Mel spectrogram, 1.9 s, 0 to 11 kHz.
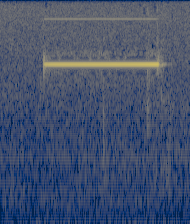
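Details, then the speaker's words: Old multimeter being repaired after 1,500 V was run through it, continuity test of its piezo buzzer: one clean high-pitched steady beep about a second long, no crackle or dropout; buzzer working properly. "so next on our list is our little buzzer our piezo buzzer"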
